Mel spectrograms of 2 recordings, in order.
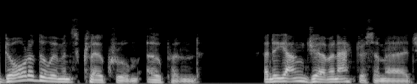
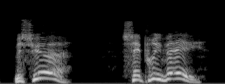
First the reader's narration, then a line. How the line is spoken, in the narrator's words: shouted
